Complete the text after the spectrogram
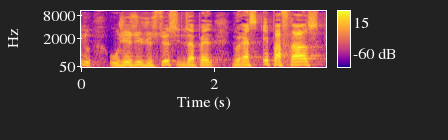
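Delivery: usual speaking voice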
